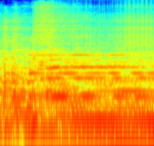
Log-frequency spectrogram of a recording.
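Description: Live country band holding the final chord of the song: electric guitars and a sustained organ-like tone ring out steadily from about half a second in.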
